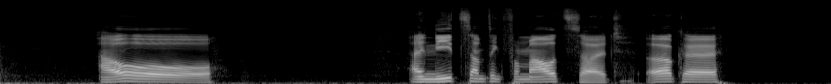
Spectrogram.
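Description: A young man speaks loudly and animatedly into a close microphone.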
